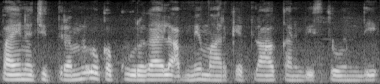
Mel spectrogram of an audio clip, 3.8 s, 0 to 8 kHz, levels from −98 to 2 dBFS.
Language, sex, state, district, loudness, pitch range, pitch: Telugu, female, Andhra Pradesh, Sri Satya Sai, -19 LUFS, 160-175 Hz, 165 Hz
